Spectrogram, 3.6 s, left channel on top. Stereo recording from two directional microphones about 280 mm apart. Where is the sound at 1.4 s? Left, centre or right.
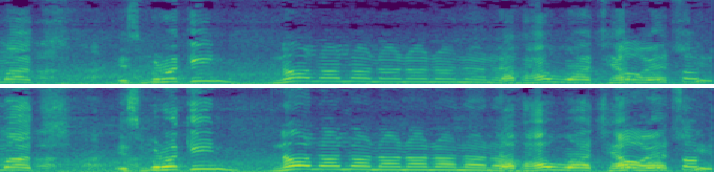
Centre.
